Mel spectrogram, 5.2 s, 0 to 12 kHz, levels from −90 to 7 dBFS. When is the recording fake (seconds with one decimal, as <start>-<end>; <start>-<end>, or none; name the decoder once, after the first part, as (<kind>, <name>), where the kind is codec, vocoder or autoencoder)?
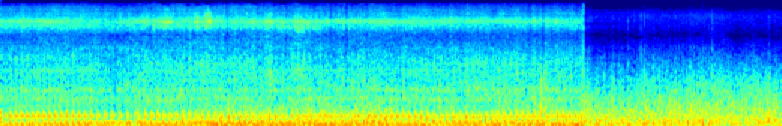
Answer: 0.0-0.9 (autoencoder, DAC-VAE); 2.5-4.2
